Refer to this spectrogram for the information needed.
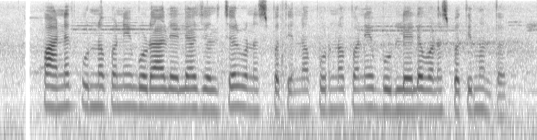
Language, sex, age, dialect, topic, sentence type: Marathi, female, 41-45, Standard Marathi, agriculture, statement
